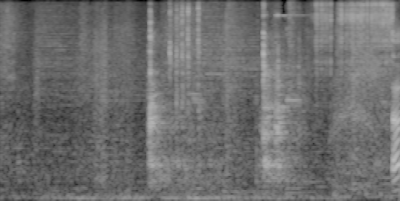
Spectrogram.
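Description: A wrench tightening the radius-arm bolts on a Ford Bronco's front axle, giving a couple of faint metallic clicks about a second and a half in and near three seconds in, over a low background rumble.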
